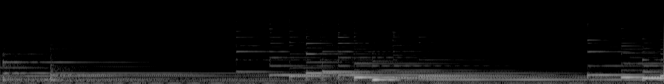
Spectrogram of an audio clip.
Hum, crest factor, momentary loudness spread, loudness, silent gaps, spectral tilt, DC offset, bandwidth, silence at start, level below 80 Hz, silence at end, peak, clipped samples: none; 18 dB; 19 LU; -37 LUFS; none; -8.5 dB/octave; under 0.1%; 8.4 kHz; 0 s; -54 dBFS; 0 s; -18 dBFS; under 0.1%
